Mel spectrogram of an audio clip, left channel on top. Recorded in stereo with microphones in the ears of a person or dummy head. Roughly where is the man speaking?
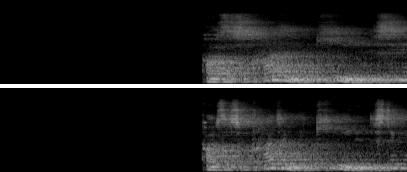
Right.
